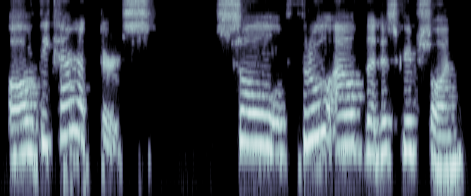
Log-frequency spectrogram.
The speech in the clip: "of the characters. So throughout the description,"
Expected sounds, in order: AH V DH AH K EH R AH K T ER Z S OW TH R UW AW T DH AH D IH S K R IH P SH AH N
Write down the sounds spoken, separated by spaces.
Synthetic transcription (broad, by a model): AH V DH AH K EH R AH K T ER S OW TH R UW AW T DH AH D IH S K R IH P SH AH N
